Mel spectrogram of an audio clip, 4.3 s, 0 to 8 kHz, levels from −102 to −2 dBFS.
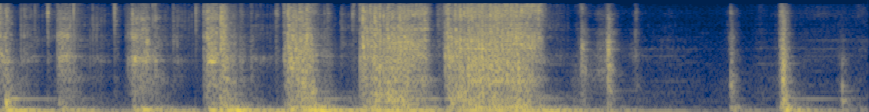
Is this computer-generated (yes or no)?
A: yes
